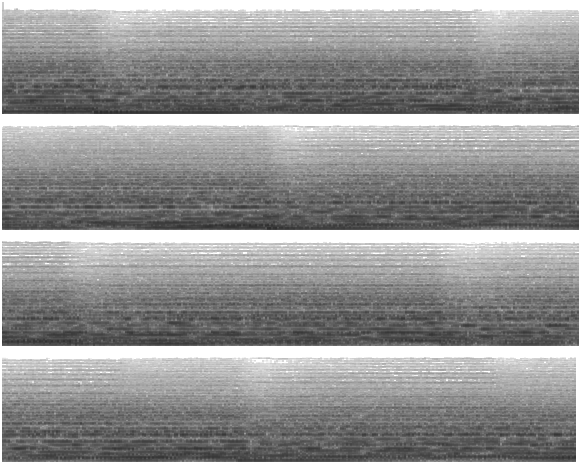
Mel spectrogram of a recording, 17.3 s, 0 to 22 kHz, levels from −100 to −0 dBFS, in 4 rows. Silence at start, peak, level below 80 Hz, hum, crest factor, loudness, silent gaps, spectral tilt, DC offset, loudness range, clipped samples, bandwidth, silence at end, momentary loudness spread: 0 s; -6 dBFS; -36 dBFS; none; 16 dB; -23 LUFS; none; -6.5 dB/octave; under 0.1%; 1 LU; under 0.1%; 16.5 kHz; 0 s; 3 LU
